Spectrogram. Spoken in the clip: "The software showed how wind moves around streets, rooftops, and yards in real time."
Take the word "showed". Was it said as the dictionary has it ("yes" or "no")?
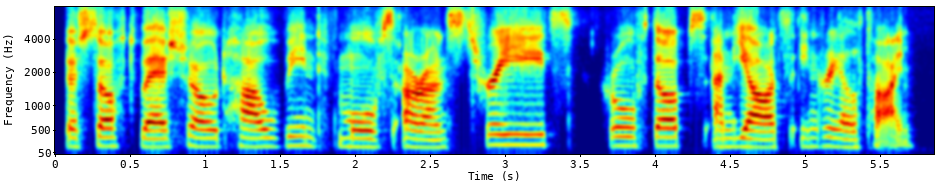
yes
